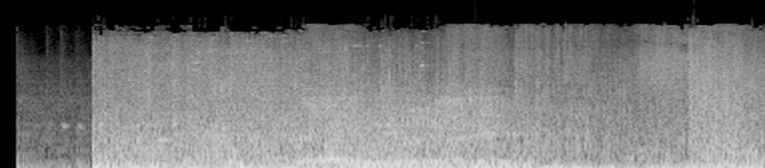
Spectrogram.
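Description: A huge explosion roars with a deep, rumbling blast.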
